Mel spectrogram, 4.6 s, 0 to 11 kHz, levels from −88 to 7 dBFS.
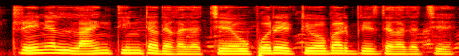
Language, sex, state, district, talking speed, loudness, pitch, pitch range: Bengali, male, Assam, Hailakandi, 145 wpm, -15 LUFS, 155 Hz, 145-170 Hz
